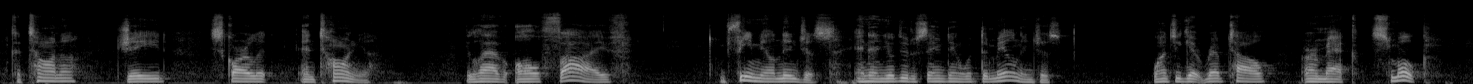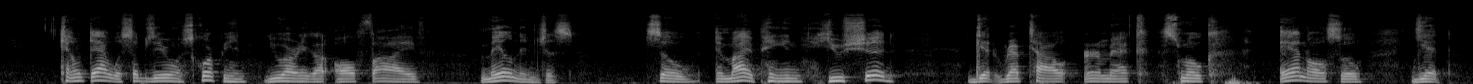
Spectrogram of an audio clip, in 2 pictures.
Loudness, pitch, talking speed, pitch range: -30 LUFS, 135 Hz, 110 wpm, 125-145 Hz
